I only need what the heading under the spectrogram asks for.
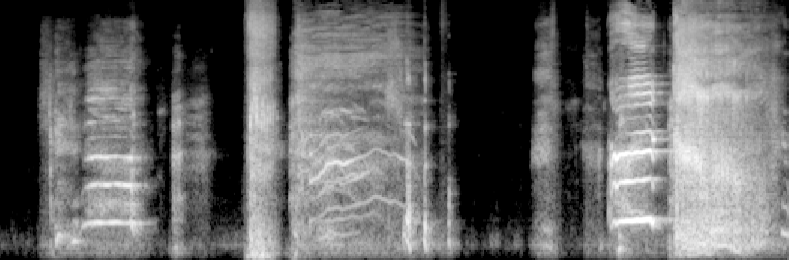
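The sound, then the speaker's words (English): A person makes a string of buzzy, sputtering mouth noises imitating a fart, several loud bursts with short pauses, ending in a longer, louder raspberry-like blast. “We just went for one fart noise, baby.”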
